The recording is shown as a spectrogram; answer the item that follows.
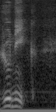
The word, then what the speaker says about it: unique: Now unique starts, the pronunciation starts with y-o-o, unique, and so we use a before this adjective.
